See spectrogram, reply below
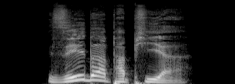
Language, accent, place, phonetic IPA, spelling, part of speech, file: German, Germany, Berlin, [ˈzɪlbɐpaˌpiːɐ̯], Silberpapier, noun, De-Silberpapier.ogg
- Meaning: 1. silver paper, that is, aluminium foil (so called because it is generally silver-coloured) 2. silver paper: very thin sheet of silver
